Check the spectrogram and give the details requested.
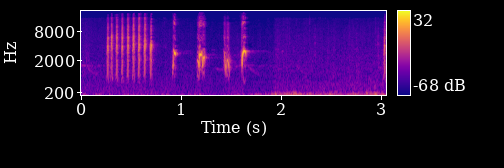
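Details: Scarlet-backed flowerpecker giving a quick run of about seven thin, high buzzy ticks, then four sharp separate chipping notes, with a low rumbling hum underneath toward the end.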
